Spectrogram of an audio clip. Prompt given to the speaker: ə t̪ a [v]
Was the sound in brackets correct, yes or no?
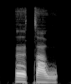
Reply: no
